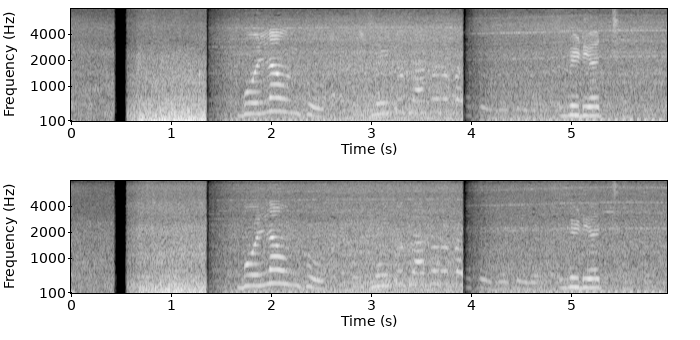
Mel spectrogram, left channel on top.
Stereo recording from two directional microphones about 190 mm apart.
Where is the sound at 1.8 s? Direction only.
45° right (ahead or behind).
